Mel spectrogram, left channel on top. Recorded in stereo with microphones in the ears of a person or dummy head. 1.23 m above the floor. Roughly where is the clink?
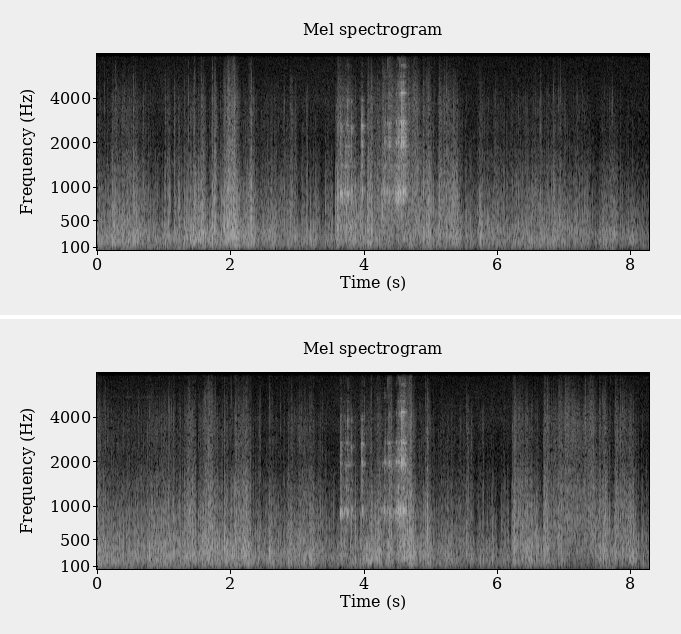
Centre.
